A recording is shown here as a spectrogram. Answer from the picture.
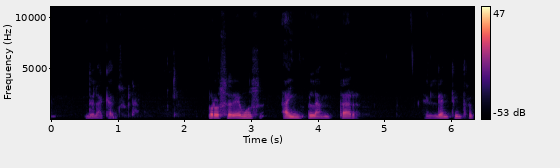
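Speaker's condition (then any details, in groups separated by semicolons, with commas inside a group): No condition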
